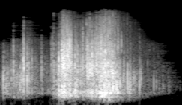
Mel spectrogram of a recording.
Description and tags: Shake, Pepples, Shovel Shuffle
Foley for a bug scurrying along rocks in a glass tank, shuffling around in pebbles. Made by shaking a plastic jar of almonds.
falling, dice, toss, rocks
